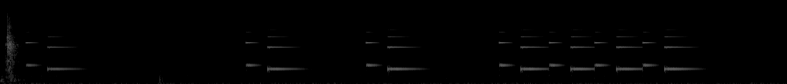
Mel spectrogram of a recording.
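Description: Shop doorbell chime, a 'bing bong' of a high note dropping to a lower one, rung over and over by someone pressing it again and again, coming faster and faster in the second half. Faint, heard as cartoon soundtrack.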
